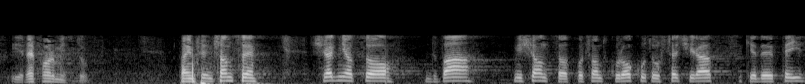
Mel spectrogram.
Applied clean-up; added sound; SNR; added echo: none; none; none; none.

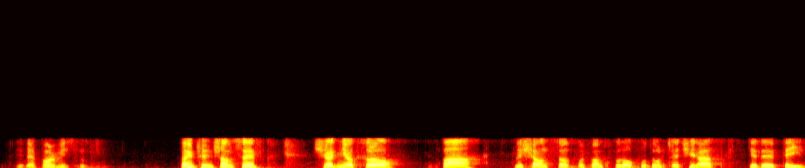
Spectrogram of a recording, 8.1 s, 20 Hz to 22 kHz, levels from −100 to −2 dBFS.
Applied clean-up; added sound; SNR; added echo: neural mask model DeepFilterNet 3.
